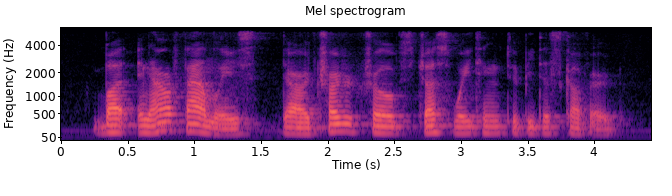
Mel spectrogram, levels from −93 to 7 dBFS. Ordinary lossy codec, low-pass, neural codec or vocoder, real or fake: none; 5.4 kHz; none; real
